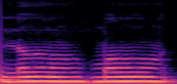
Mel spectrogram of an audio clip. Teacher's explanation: इनके उच्चारण में हवा नाक से निकलती है, यानी आप बोल के देखेंगे न, म, तो इसमें हवा जो है ये नाक से निकलती है, इसलिए ये पंचमाक्षर कहलाते हैं। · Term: अनुनासिक वर्ण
